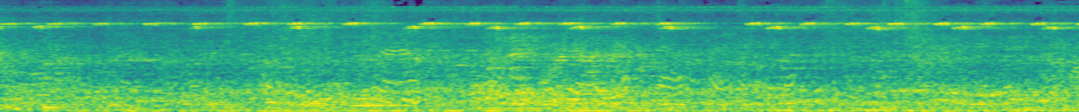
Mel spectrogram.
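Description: Crickets chirping: a steady train of short, high chirps alternating between two pitches, several a second, over a low murmur from the hall.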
